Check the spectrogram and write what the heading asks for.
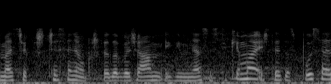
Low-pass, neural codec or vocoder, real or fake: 5.4 kHz; vocoder, 44.1 kHz, 80 mel bands, Vocos; fake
